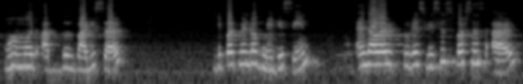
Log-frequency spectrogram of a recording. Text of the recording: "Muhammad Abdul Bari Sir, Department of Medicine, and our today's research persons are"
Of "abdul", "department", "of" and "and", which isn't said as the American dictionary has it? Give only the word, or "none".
of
